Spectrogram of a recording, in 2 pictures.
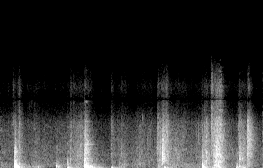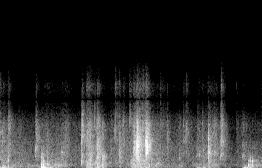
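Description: Footsteps crunch and rustle over scattered paper and debris.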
